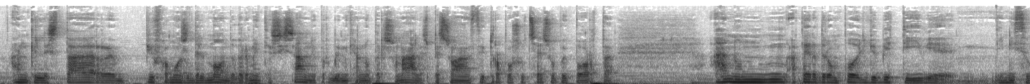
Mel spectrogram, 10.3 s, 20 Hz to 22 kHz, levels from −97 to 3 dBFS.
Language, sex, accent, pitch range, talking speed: Italian, male, native, 100-120 Hz, 175 wpm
